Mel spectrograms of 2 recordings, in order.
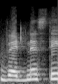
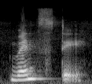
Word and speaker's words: Wednesday: as you call it it's not Wednesday it's Wednesday Wednesday break fast it's not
